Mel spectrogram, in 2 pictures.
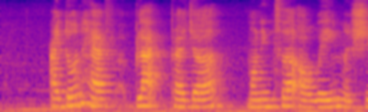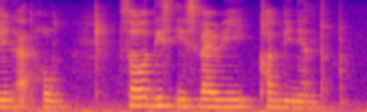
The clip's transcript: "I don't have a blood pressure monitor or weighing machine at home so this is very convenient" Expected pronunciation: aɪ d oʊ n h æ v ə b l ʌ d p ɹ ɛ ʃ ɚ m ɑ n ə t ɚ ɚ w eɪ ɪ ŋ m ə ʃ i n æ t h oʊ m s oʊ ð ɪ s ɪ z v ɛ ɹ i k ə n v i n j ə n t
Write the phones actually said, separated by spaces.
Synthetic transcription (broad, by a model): aɪ d oʊ n h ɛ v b l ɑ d p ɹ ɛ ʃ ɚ m ɑ n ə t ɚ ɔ w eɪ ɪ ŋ m ə ʃ i n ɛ t h oʊ m s oʊ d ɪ s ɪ s v ɛ ɹ i k ə n v i n j ə n t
